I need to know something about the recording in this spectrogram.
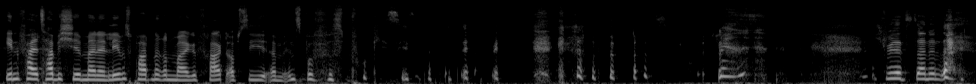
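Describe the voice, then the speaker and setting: A woman's voice: fairly high pitch, animated, normal speed, pauses often, darkish tone, no echo. A young woman co-hosting a podcast, chatting casually, giggling and mixing in English phrases. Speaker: podcast co-host. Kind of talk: casual chat.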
